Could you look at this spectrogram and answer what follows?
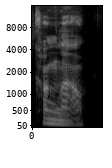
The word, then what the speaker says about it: Kung Lao: Is it Kung Lao or am I saying it wrong? – It's Kung Lao.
